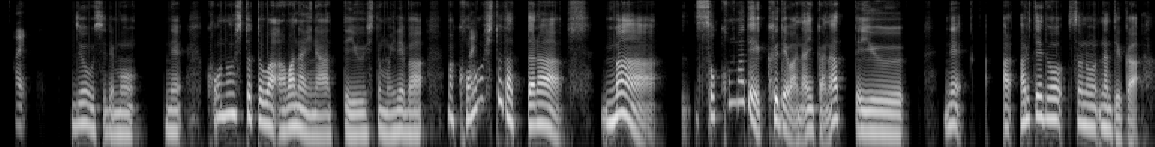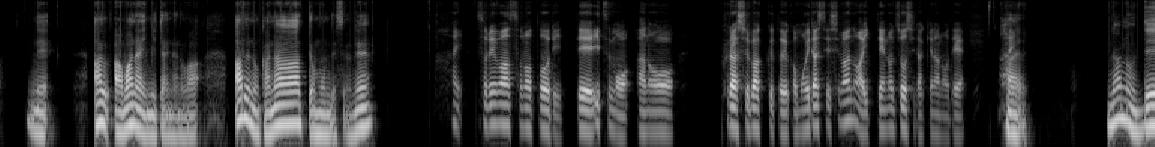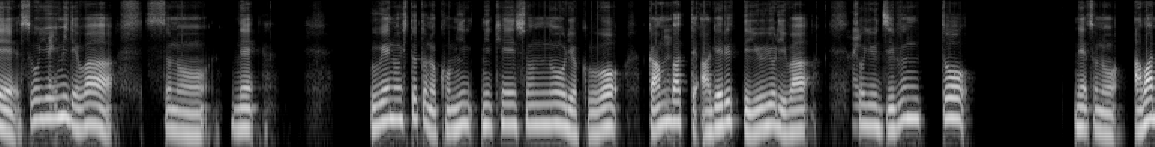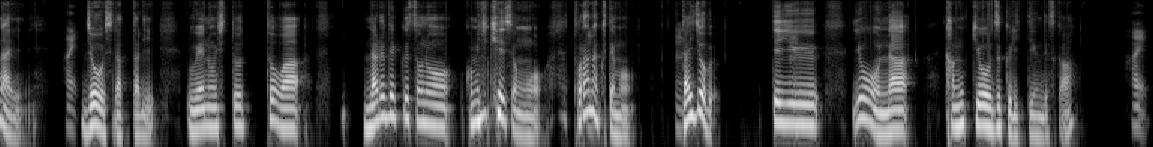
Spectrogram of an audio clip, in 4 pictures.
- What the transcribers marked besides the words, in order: distorted speech; laughing while speaking: "コミュニケーションを"
- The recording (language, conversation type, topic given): Japanese, advice, 自分の内なる否定的な声（自己批判）が強くてつらいとき、どう向き合えばよいですか？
